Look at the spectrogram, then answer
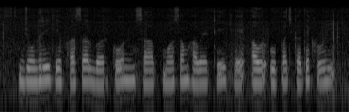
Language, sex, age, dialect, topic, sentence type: Chhattisgarhi, male, 18-24, Northern/Bhandar, agriculture, question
